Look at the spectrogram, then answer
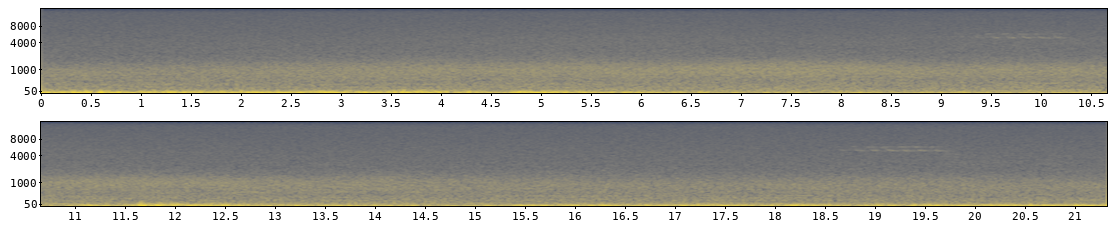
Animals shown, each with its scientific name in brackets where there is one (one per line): Yellow-rumped Warbler (Setophaga coronata)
